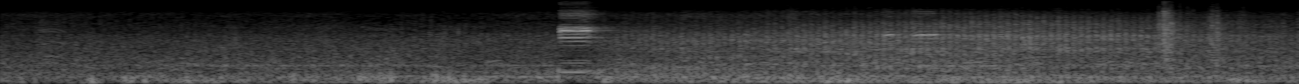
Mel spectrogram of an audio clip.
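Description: Steady rush of muddy floodwater flowing past the bridge. About three seconds in, a vehicle horn gives one short toot.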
